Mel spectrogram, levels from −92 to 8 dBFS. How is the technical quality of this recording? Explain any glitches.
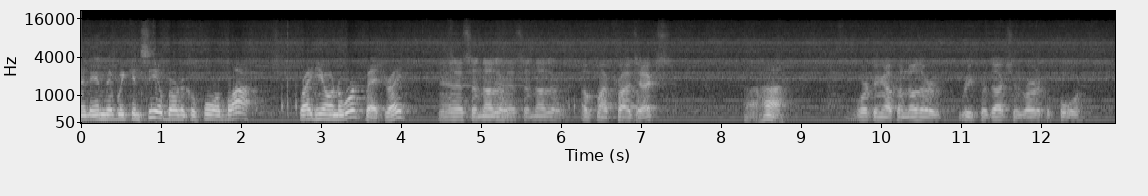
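One glitch stands out. From 5.12 to 6.98 s, a doubled audio track appears: a full-band copy trails about 0.7 s behind at roughly 5 dB quieter, likely from a second, slower capture path. Unlike echo, it has no decay and starts and stops abruptly.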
